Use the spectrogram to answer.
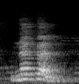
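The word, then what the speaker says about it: knuckle: पहले कहा गया कि इसलिए उदय गए हैं साइलेंट हो जाएगा नकल नकल मींस क्या होता है जो दो है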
